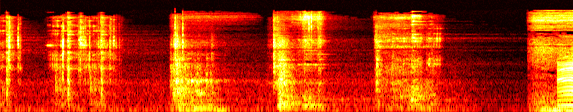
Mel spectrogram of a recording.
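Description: A combination lock's dials click and clunk as they turn.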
